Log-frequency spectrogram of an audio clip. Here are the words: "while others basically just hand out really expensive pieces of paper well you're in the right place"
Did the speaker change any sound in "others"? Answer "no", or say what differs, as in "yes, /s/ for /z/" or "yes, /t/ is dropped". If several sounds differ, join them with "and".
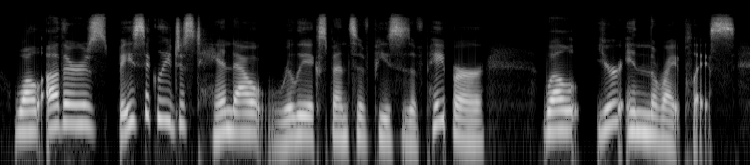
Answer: no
